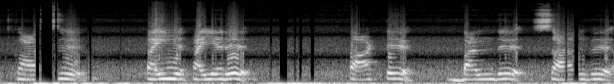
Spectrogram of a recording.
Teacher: அதாவது இக்கு பிளஸ் ஊ சொன்னாங்களா, அதாவது வந்துட்டு வல்லின எழுத்துக்கள், வல்லின எழுத்து உகரத்தோட சேர்ந்து தன்னோட ஒரு மாத்திரை அளவில் இருந்து அரை மாத்திரையா குறைஞ்சு ஒலிக்குது அப்படின்னா அத வந்துட்டு நம்ம வந்துட்டு என்னன்னு சொல்றோம்னா குற்றியல் உகரம்னு சொல்றோமா.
